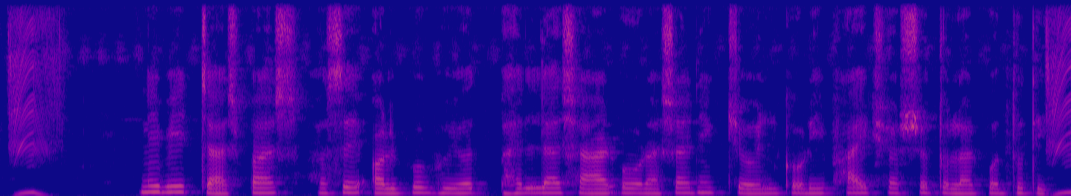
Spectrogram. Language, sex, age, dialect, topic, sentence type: Bengali, female, 18-24, Rajbangshi, agriculture, statement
